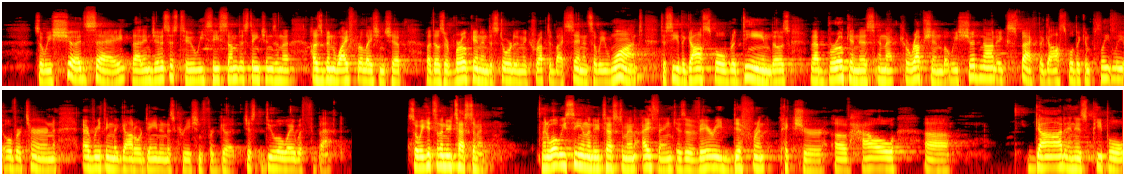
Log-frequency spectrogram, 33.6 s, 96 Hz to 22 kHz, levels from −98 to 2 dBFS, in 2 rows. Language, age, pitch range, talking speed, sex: English, 30-49, 130-150 Hz, 170 wpm, male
